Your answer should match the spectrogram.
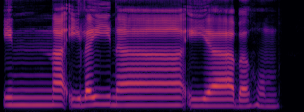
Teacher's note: इन्ना में नून मुशद्दद है, गुन्ना करेंगे लेकिन हरकत होने की वजह से जल्द पढ़ेंगे। इलैना नून पर मद्दे मुनफ़सिल है इसलिए 4 हरकात खींचेंगे।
